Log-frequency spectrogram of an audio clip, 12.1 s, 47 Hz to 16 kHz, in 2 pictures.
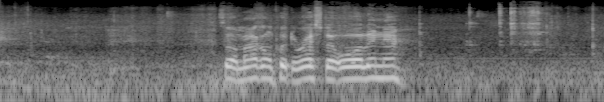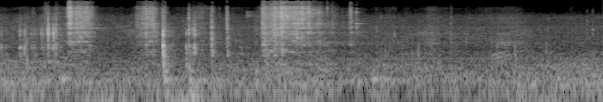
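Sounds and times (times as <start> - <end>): scraping and rubbing: 4.7 - 9.8.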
